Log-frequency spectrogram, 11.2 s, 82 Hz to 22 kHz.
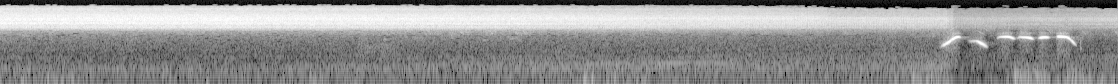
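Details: Male white-rumped shama singing at Luodishan Nature Park, Mituo, Kaohsiung, Taiwan, 13 June 2018, 12:20, recorded on a Canon PowerShot camera. Loud insect drone throughout, then a brief burst of clear, sliding, rising and falling whistles near the end.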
